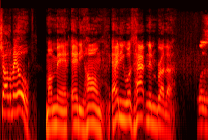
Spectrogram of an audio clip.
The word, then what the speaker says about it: Huang: It means big yellow, Huang. So in Chinese, that's how you say it.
